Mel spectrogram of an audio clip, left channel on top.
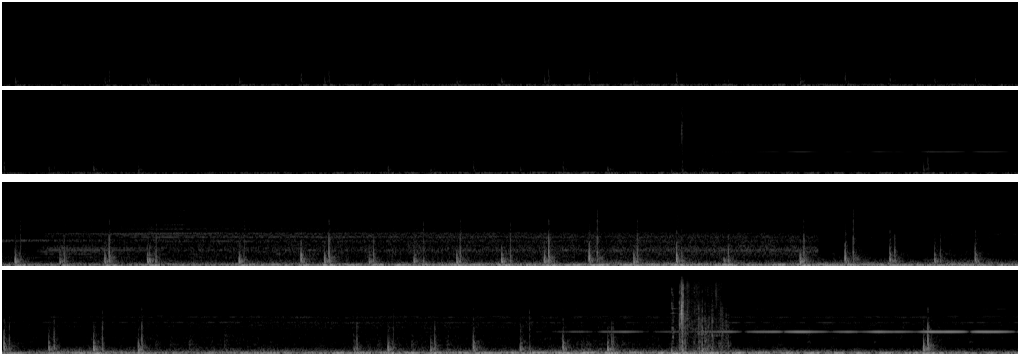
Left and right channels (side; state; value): left; quieter; 26.6 dB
